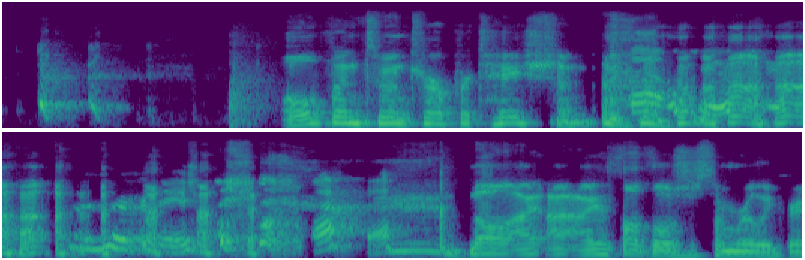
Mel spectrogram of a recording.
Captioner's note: laugh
